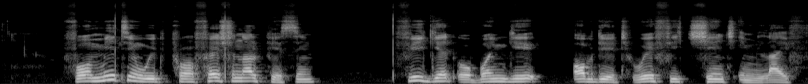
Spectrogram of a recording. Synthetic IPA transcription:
fɔmitĩŋwidpʰɹɔfɛʃɔnalpʰɛsĩn | fiɡɛtobɔ̃ŋɡe | ɔpdetwefit͡ʃẽnd͡ʒĩnlaɪf

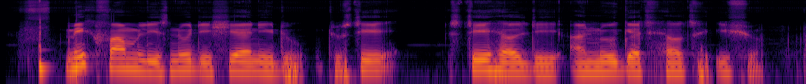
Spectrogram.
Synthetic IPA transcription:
mekfamlisnodeʃɛnidṵtʰue | stʰeɦɛldiãnːoɡɛthɛltiʃṵ

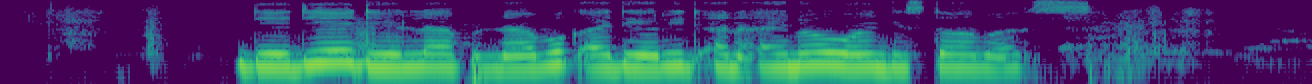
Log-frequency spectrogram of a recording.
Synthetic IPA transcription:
dediedelabnabukadeɾidãnajnowɔ̃ndistɔbãns

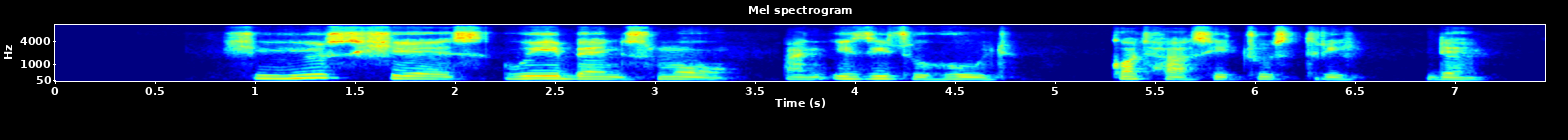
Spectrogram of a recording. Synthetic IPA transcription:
ʃijusʃɛswebɛ̃ndsmɔl | ãnizitʰuɦud | kʰɔthəsitʰɹust̪ɹi | dɛ̃m

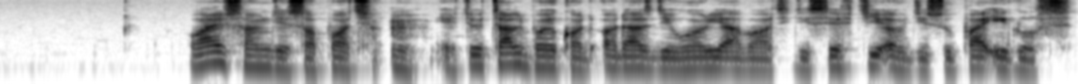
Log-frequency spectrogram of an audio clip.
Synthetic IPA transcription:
waɪsɔ̃mdesɔpʰɔt̩etʰotʰalbɔɪkʰɔdɔdasdewɔɹiabaʊtdiseftʰiɔfdisupʰaʔiɡəls

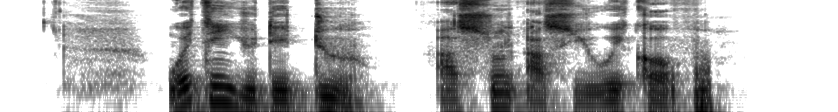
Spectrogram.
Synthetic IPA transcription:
wetɪ̃njudedu | ʔa̰sːũna̰sjuwekʰɔp

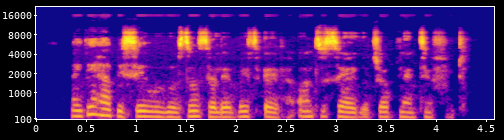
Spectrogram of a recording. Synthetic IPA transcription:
aɪbĩnɦapisewiɡosõnsɛlɛbɹetɛlɔ̃ntuseaɪwɛdɹɔplãntĩŋfud̥

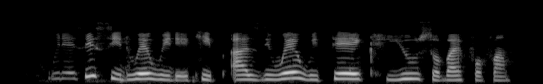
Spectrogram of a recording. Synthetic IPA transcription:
widesisidwewidekʰip̚azdiwewitekjusɔvaɪv̥fɔfãm

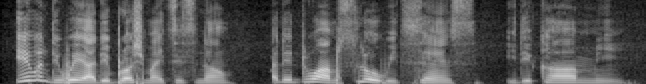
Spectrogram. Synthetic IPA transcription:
ivə̃ndiweaɪdebɹɔʃmaɪtitnaʊ | aɪdeduãmslowidsɛ̃ns | idekãmːi

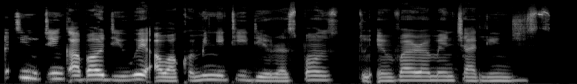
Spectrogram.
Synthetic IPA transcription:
wɔtijutɪ̃ŋkabaʊt̚diweʔawakʰɔmjunitʰideɹɛspɔ̃nstuʔɛ̃nvaɪɹɔ̃nmɛ̃ntt͡ʃalɛ̃nd͡ʒɪs

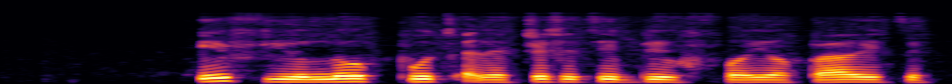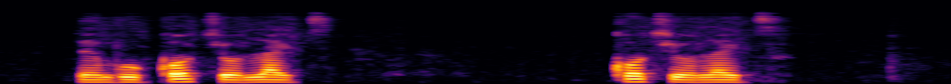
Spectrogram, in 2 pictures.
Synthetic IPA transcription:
ifjunopʰutʰḛlɛk̚tɹisitibilfɔjɔpɹajɔɹiti | d̥ɛ̃nwikɔtjɔlaɪt | kʰɔtjɔlaɪt

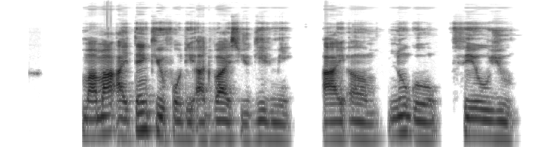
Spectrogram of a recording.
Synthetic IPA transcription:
mamaʔajt̪ɛ̃ŋkʰjufɔdiʔadvaɪsjuɡivmi | ʔajʔamnuɡo | filju

